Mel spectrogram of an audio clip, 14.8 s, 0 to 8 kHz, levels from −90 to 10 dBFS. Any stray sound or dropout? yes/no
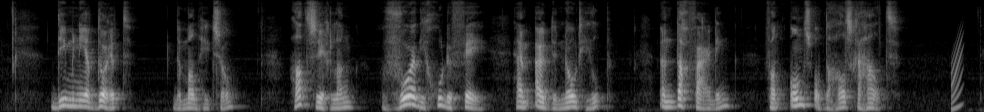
yes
